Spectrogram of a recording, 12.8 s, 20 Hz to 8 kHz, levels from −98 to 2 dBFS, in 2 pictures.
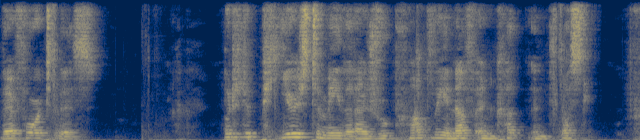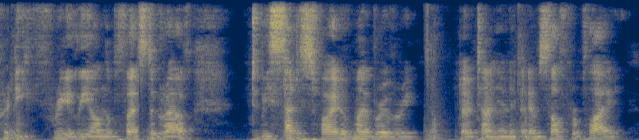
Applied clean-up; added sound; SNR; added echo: neural separator model SepFormer DNS4.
